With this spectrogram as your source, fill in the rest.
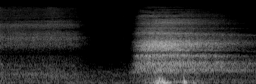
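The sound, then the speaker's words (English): A single breath is taken: after a short lull, a soft airy intake swells and then gradually eases off, with no speech. “So the next time you feel yourself resisting what is, take a breath.”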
